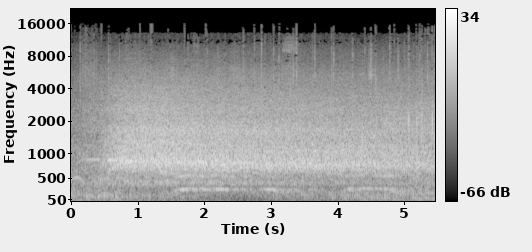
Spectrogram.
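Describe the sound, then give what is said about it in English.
A huge stadium crowd in Lille, France roars with sustained cheering and applause at the Davis Cup final for the French doubles team, Richard Gasquet and Pierre Hugues Herbert, and captain Yannick Noah. It is a dense, loud wall of sound that swells in quickly and holds steady, with scattered whistles and shouts rising above it. “Well, that is the sound of Richard Gasquet and Pierre Hugues Herbert, and of course, Captain Yannick Noah receiving the warm, the raucous applause of the crowd inside this stadium in Lille because the French doubles team have got that crucial doubles”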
